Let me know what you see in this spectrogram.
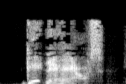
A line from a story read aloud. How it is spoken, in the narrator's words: he roared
